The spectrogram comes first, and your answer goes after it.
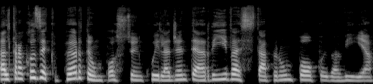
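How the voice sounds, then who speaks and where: With a dark, mellow tone and medium pitch, a woman speaks at a fairly quick pace, the sound dry and close with no echo. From Italy. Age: 40s. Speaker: forensic entomologist. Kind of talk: interview. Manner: halting.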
